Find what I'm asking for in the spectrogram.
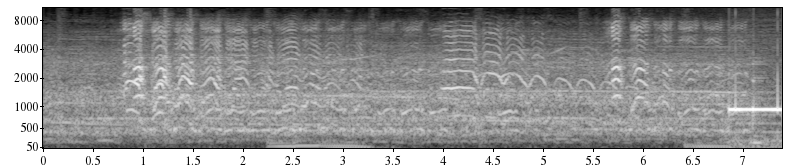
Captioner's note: laughing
